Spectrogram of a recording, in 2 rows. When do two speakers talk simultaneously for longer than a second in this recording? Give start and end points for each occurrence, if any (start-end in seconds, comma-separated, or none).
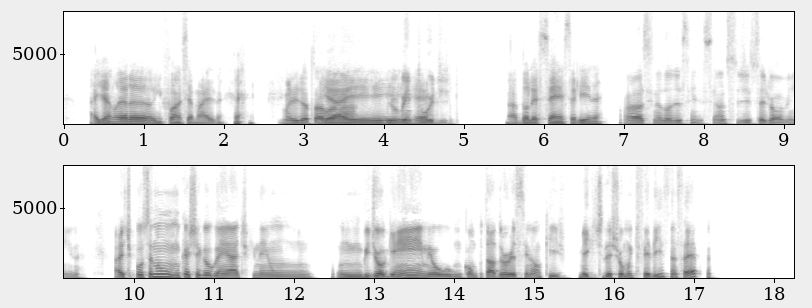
3.2-4.7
